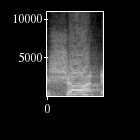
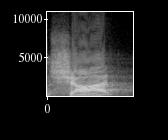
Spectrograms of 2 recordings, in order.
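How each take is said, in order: First: Higher, louder call of "Shot"; mock team shout. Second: Said in the usual way. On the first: Shown as a demonstration. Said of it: "the entire team starts screaming it". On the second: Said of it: "one guy yelling".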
